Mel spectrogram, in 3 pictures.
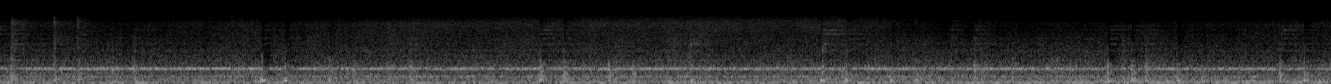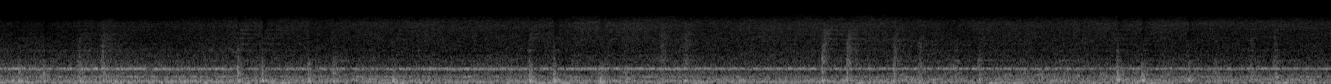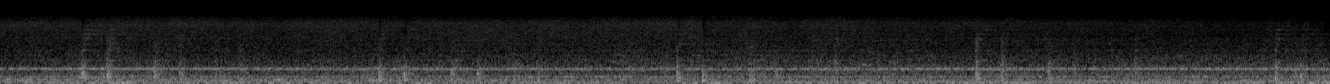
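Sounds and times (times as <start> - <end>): faint rail-joint clicks: 0.0 - 1.4, 8.2 - 9.9, 12.8 - 14.5, 21.5 - 26.2, 27.4 - 29.2, 30.3 - 32.1, 36.3 - 38.1, 39.3 - 39.9
train interior rumbling hum: 0.0 - 39.9.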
